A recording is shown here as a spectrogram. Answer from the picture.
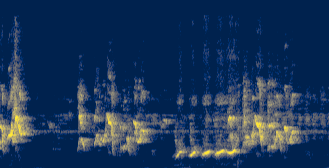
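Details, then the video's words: Active kinoi song: rapid high chirps followed by a quick series of rising whistled notes, then more twittering, over soft low thudding. "Kinoy gacor"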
